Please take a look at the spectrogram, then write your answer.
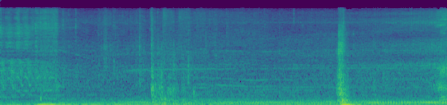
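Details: Toyota Avanza engine rebuilt with used parts after melting from overheating, valves readjusted three times and lifters replaced to cure excess vibration: low, steady idle hum with no knocking, running smooth and even, with a few handling thumps.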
